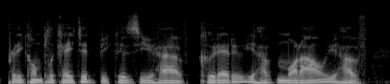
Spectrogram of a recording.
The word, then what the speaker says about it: くれる: to use the verb kureru? Sure. First of all, what's the pronunciation? What's the intonation here? くれる？くれる？ Kureru? Da-da-da. And it seems to be kind of going up because you're asking it as a Right, question.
